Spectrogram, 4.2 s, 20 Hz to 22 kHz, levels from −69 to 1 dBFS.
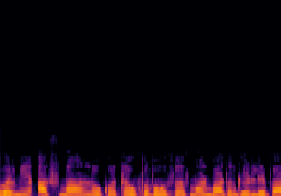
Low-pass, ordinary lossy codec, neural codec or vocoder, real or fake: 7.2 kHz; none; none; real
